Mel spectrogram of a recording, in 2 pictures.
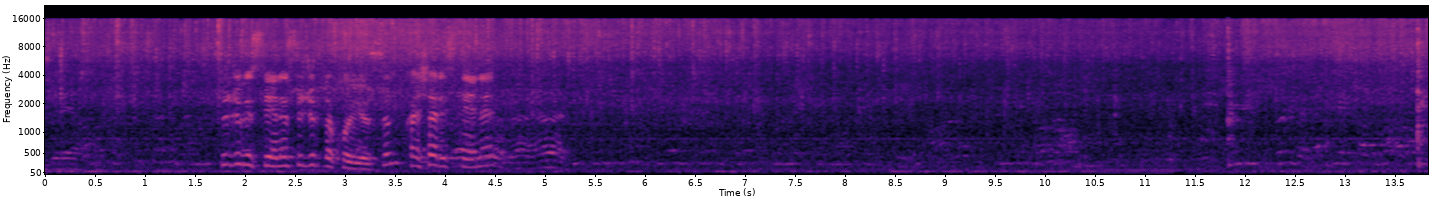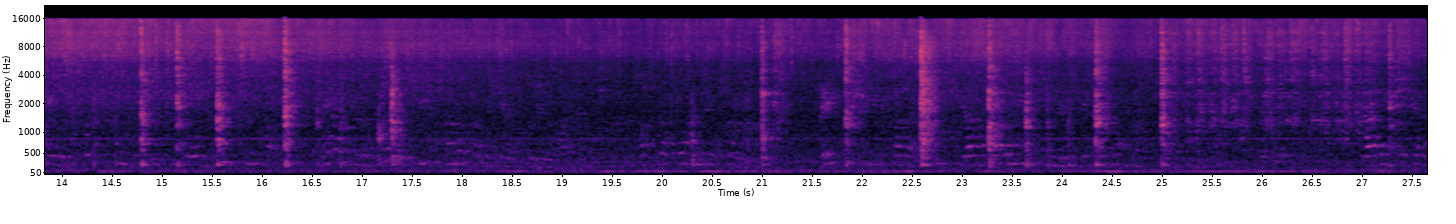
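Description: Eggs sizzle on a hot griddle.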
